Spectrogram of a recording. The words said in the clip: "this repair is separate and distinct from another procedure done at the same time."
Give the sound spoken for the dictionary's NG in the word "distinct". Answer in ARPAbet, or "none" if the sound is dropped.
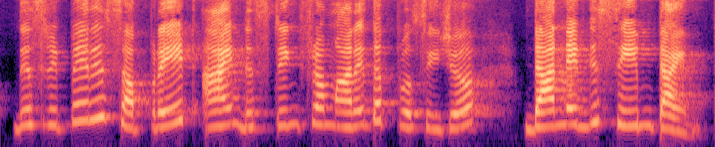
NG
